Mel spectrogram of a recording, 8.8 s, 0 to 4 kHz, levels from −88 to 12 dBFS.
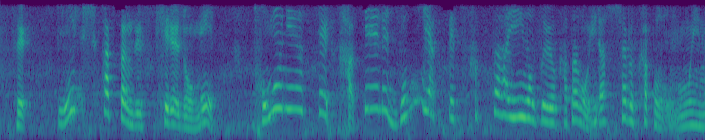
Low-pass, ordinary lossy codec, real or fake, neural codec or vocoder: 3.6 kHz; MP3, 32 kbps; fake; codec, 24 kHz, 0.9 kbps, WavTokenizer, small release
